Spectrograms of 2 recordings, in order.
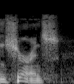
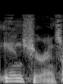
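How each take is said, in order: First: The word is said in a standard way. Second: The word is said the Oklahoma way. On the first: "instead of saying insurance" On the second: "that's how they say it"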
